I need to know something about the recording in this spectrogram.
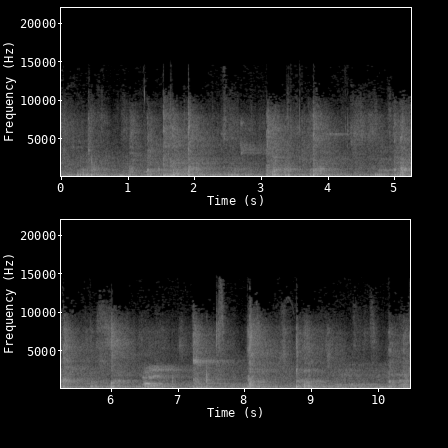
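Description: Tennis balls struck and bouncing on indoor hard courts: irregular sharp knocks, with indistinct voices, in a large indoor tennis hall.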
